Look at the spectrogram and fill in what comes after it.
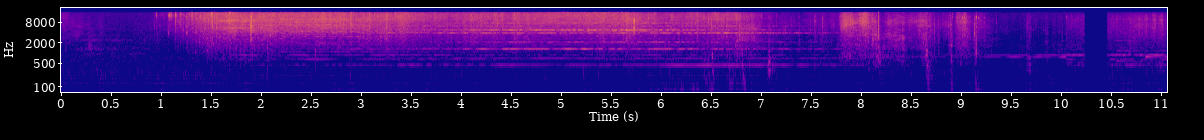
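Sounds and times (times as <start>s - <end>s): high sparkling haze: 1.0s - 7.8s
shimmering magic tones: 1.1s - 7.8s.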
